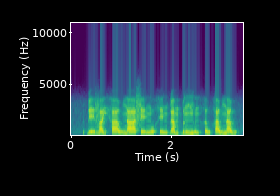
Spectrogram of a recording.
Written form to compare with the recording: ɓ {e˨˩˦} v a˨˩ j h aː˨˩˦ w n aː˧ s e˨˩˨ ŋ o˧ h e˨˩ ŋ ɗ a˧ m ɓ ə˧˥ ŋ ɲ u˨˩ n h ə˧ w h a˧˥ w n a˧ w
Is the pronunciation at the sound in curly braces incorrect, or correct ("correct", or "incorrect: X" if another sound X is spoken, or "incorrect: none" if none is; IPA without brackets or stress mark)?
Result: correct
